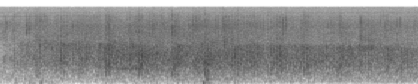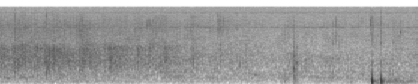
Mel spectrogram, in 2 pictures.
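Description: A conference audience at a social impact summit gives sustained applause, a dense wash of clapping that holds steady and then tapers off, with a few isolated claps near the end.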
